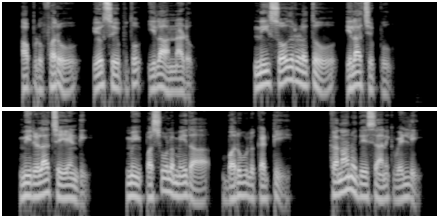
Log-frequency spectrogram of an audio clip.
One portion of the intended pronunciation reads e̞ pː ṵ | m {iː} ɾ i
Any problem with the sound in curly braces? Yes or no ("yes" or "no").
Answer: no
